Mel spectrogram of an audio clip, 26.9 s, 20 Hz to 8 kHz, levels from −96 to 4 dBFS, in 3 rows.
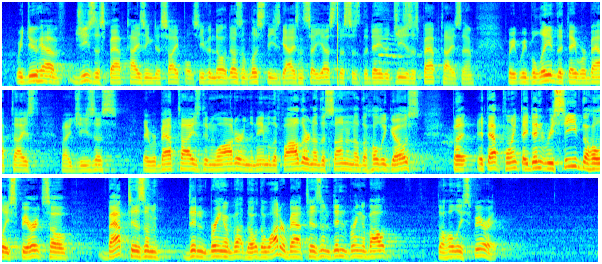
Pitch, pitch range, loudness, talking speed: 135 Hz, 120-150 Hz, -22 LUFS, 175 wpm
